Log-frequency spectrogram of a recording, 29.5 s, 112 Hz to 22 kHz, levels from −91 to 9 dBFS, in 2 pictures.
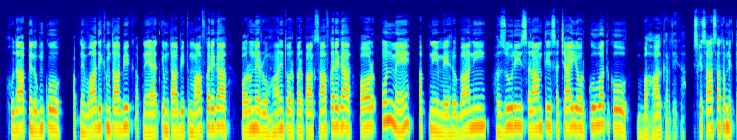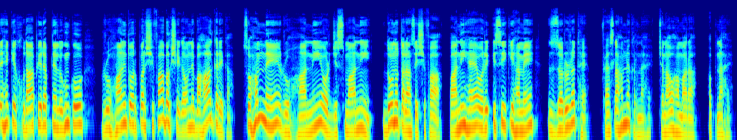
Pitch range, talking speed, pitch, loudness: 155-190 Hz, 180 wpm, 175 Hz, -21 LUFS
